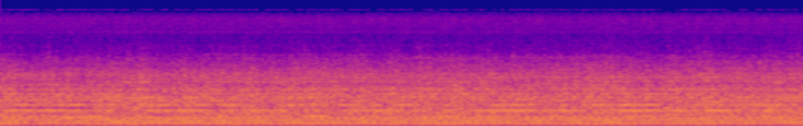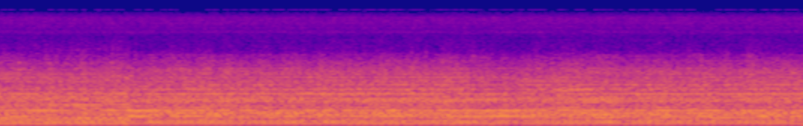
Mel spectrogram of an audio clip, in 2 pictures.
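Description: A tractor pulling a New Holland pull-type forage harvester while it chops alfalfa haylage. The tractor engine and the chopper's cutterhead and blower make a steady drone with several held tones.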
